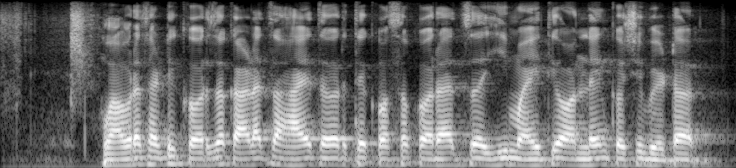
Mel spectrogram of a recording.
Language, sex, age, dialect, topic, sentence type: Marathi, male, 25-30, Varhadi, banking, question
